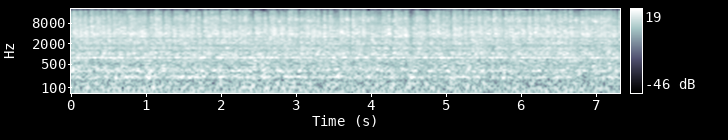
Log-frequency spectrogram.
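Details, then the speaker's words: Factory Five Mark 4 Roadster build engine on the run stand, last firing before removal and install into the chassis: loud raspy even exhaust held steady, no ticks, knocks or stumbles; runs great; normal idle. "So I wanted to hear it. Everything still runs great. Sounds really nasty."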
